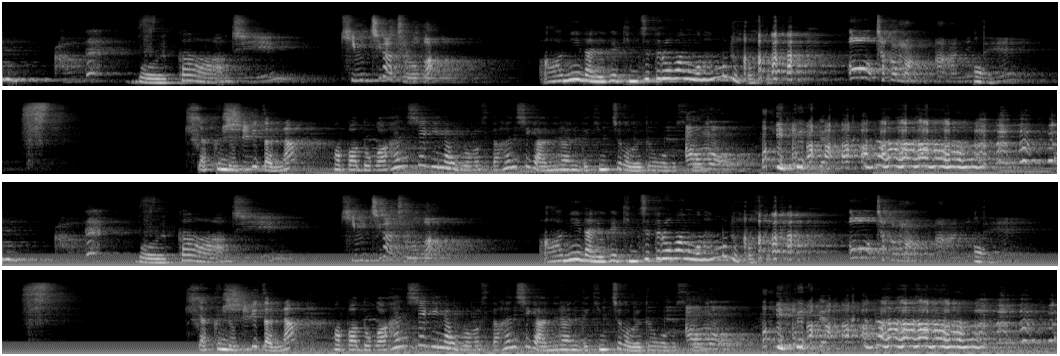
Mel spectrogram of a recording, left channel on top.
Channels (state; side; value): noise; right; hum, 13 dB below the sound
